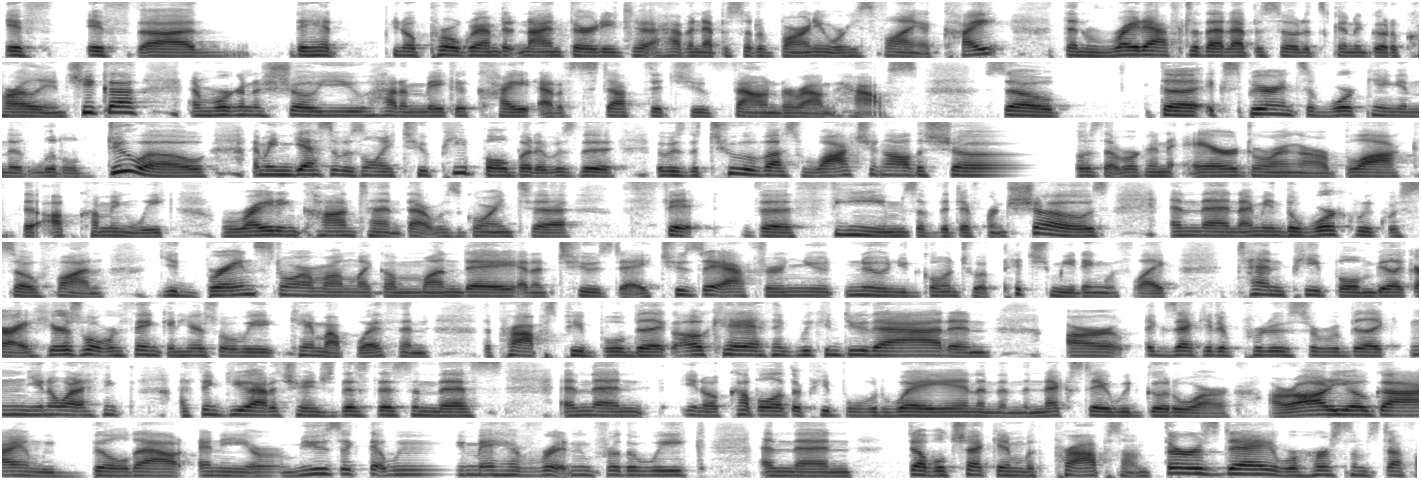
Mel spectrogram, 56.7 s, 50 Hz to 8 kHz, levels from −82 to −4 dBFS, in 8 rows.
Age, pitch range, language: 20-39, 145-170 Hz, English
